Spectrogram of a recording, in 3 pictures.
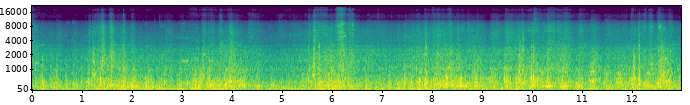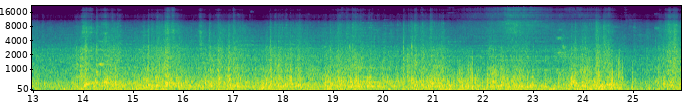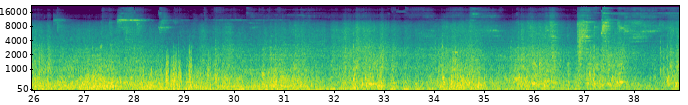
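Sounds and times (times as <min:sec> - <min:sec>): train wheels clacking over rail joints: 0:00.0 - 0:04.6, 0:05.3 - 0:13.0, 0:13.8 - 0:38.9
faint high wheel squeal: 0:27.6 - 0:28.3, 0:37.0 - 0:38.9.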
